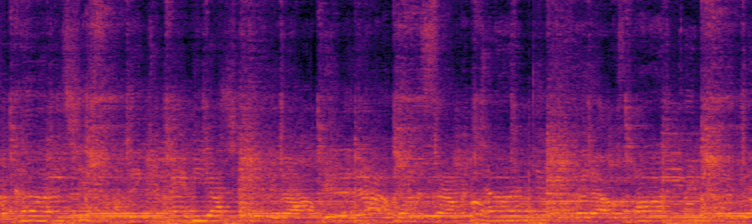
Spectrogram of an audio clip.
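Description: Loud live hip-hop concert music: held chords over a steady beat, heard through the club's sound system from among the crowd.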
